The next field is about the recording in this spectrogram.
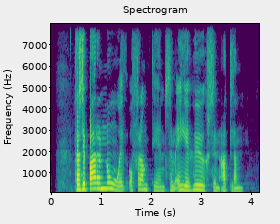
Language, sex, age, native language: Icelandic, female, 30-39, Icelandic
